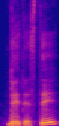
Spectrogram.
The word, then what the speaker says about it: détester: That one is A.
